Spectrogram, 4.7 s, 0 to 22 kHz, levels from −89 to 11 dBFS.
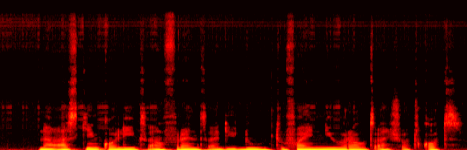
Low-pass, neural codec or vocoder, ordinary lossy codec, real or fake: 19.8 kHz; none; none; real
